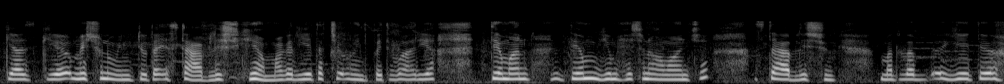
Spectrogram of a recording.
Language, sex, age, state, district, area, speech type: Kashmiri, female, 18-30, Jammu and Kashmir, Srinagar, rural, spontaneous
